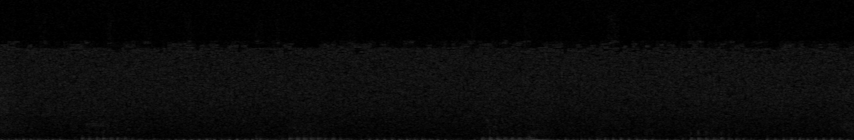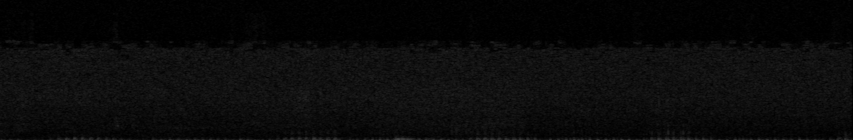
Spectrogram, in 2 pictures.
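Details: Gaia, a long-haired tabby cat pregnant with many kittens, held indoors and purring steadily: a deep rumbling purr swelling and fading in regular breaths roughly every half second to second, with little else heard.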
